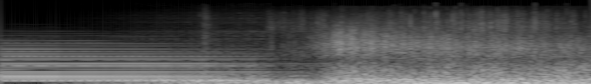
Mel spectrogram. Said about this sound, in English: Stay tuned, and let's hear another chord, maestro.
